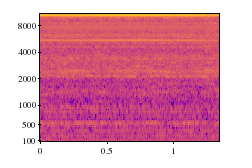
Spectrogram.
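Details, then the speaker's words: GE 810 television during restoration, horizontal output tube just reinstalled and showing a picture; steady high-pitched singing over a low hum from the horizontal output transformer. "I can hear that horizontal output Transformer really singing you can probably hear it"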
